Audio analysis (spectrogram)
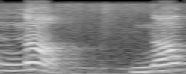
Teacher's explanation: न का उच्चारण दंत से भी होता है और नासिका से भी होता है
